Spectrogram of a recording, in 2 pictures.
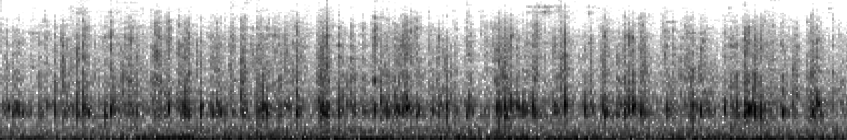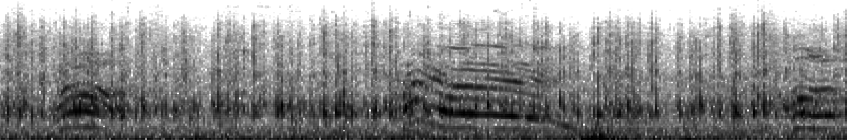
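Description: Police horses' hooves clip-clop steadily on the street near Buckingham Palace, London, a continuous close rhythm over a busy crowd murmur, with voices and what may be a brief whinny.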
